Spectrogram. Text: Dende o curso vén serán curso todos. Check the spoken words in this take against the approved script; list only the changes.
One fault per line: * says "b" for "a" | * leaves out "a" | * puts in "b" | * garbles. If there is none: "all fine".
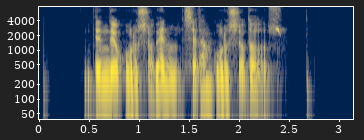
all fine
